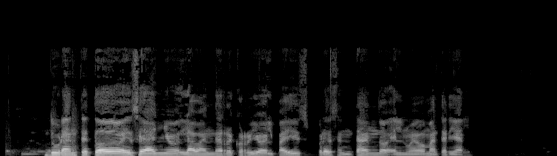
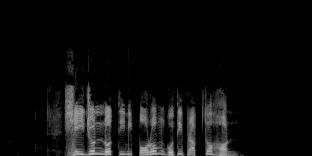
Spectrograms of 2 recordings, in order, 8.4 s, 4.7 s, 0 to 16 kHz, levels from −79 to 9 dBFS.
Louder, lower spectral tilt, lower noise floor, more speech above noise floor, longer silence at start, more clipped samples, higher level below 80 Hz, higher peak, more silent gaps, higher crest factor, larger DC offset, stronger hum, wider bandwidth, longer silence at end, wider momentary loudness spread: first, -20 LUFS vs -23 LUFS; first, -6.5 dB/octave vs -3.5 dB/octave; second, -81 dBFS vs -87 dBFS; about the same, 62 dB vs 63 dB; second, 0.1 s vs 1 s; neither; about the same, -62 dBFS vs -58 dBFS; first, 0 dBFS vs -6 dBFS; neither; about the same, 20 dB vs 20 dB; neither; neither; about the same, 11.5 kHz vs 11 kHz; first, 1.4 s vs 1.15 s; first, 14 LU vs 8 LU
